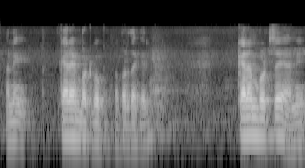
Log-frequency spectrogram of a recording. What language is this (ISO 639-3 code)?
nep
